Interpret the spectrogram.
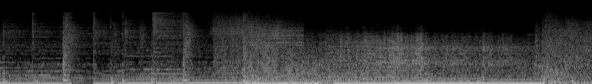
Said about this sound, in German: Bleibt noch dran, bleibt noch dran, ihr hört das Intro, ihr hört das Intro, das läuft noch im Hintergrund.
